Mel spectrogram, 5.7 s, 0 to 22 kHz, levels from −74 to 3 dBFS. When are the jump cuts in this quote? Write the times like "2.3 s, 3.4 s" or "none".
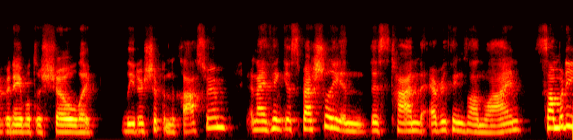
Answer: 2.4 s

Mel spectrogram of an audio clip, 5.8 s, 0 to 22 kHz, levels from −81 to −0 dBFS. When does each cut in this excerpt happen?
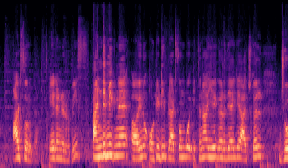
1.7 s

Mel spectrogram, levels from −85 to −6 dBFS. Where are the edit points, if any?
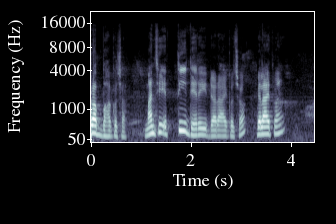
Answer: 3.2 s

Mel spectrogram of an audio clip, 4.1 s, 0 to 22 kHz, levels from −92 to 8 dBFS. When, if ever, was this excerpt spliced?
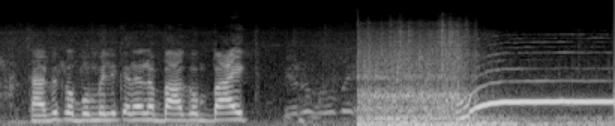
2.4 s

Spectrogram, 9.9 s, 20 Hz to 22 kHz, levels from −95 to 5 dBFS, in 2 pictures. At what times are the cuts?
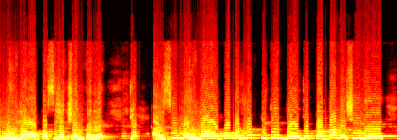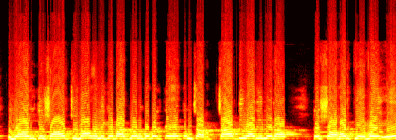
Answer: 1.7 s

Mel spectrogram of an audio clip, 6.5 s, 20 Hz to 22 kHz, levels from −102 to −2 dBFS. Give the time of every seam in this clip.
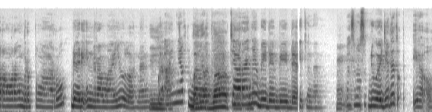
4.5 s

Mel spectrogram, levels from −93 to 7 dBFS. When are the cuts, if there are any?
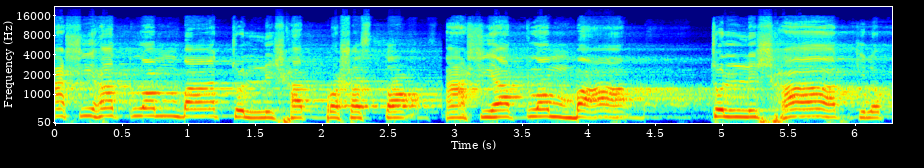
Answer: none

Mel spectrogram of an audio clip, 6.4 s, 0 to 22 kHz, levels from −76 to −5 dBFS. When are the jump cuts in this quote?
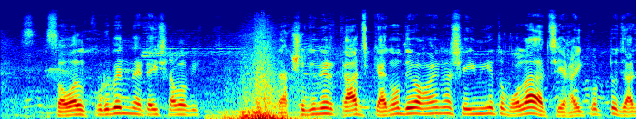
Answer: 2.6 s

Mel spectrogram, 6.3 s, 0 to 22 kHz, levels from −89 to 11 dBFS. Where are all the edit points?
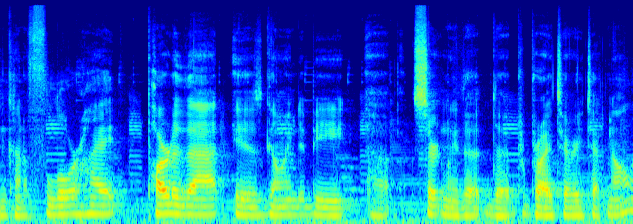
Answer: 1.3 s

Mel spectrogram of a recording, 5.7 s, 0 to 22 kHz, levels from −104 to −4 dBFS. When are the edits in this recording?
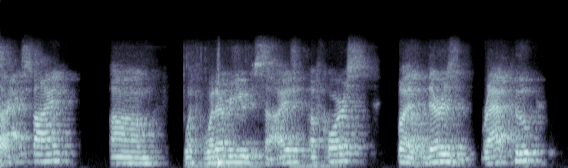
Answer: none

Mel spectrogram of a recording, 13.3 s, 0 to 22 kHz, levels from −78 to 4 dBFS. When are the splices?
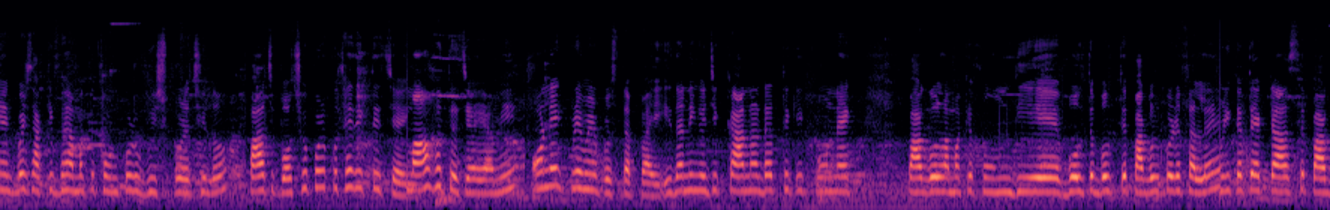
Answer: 2.4 s, 4.1 s, 5.2 s, 10.6 s, 12.3 s

